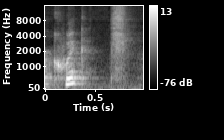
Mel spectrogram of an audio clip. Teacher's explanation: I have to really have that tongue just barely forward, just barely there for that TH sound so that it's ready for the R.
